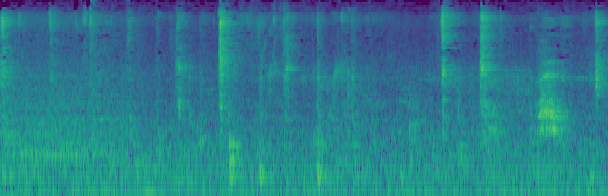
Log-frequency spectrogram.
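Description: Close-miked wet chewing and lip-smacking of a jumbo mouthful of rice and fu yung hai, with a few sharp smacks, the loudest about two seconds in. A short "wow" near the end.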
